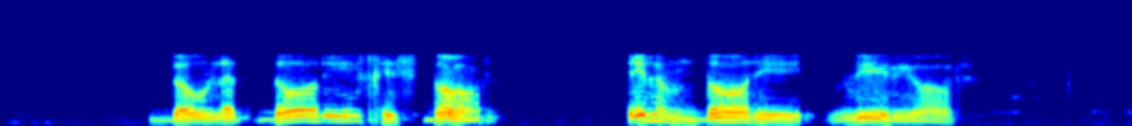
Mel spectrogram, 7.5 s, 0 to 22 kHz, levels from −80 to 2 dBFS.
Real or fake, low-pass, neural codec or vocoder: fake; 3.6 kHz; codec, 44.1 kHz, 2.6 kbps, SNAC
